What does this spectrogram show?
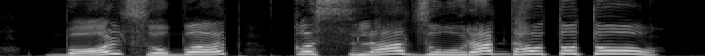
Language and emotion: Marathi, surprised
